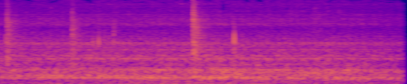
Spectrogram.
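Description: Steady low rumble with a faint, even hum, and a couple of light ticks about half a second and a second in.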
